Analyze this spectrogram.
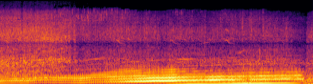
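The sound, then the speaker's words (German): A car engine revs loudly, its droning pitch climbing as the vehicle accelerates away, then holding a steady hum. No voices are heard. “Melanie stieg in ihren Wagen und fuhr los.”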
